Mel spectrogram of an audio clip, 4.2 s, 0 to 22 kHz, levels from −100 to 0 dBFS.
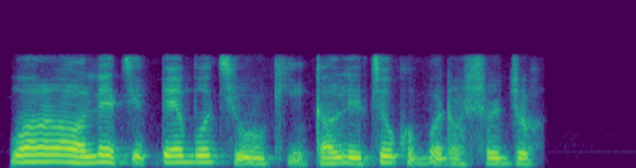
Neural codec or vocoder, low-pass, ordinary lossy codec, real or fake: codec, 16 kHz, 1 kbps, FunCodec, trained on Chinese and English, 50 frames a second; 5.4 kHz; Opus, 24 kbps; fake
